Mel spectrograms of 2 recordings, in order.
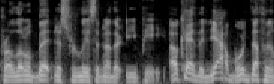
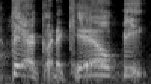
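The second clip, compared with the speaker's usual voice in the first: laughing; 14 semitones higher than usual. Real, not acted. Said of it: "laughing at own fear".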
